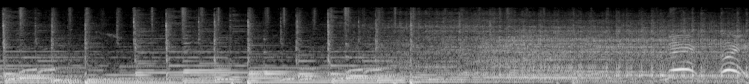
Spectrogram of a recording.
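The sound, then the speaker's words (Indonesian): A loud motorcycle engine revs hard, its pitch jumping up and down in repeated throttle blips before settling into a rougher, noisier rumble toward the end. “kuping yang tidak terganggu oleh suara motormu yang meraung-raung itu”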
